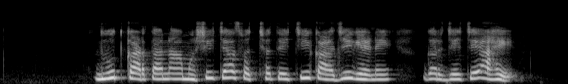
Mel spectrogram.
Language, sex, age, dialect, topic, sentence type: Marathi, female, 60-100, Standard Marathi, agriculture, statement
